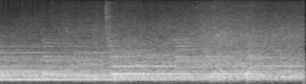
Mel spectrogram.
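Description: Electronic keyboard playing held chords over a steady low note, the introduction to a worship song; the chord changes about a second and a half in.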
